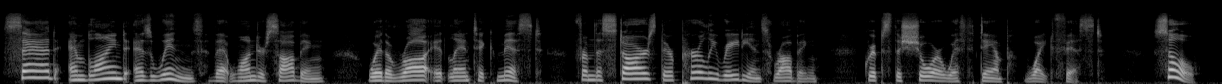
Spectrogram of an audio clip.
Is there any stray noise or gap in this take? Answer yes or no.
no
